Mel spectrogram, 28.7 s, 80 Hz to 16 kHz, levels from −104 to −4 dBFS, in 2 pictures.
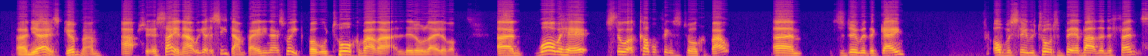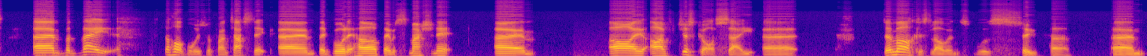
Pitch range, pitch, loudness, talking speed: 120-155 Hz, 140 Hz, -22 LUFS, 170 wpm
